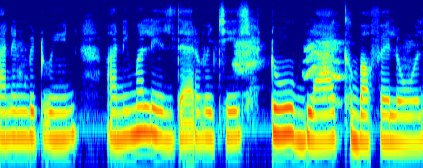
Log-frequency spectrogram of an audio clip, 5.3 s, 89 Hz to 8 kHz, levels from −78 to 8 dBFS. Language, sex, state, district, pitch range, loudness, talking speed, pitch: English, female, Punjab, Pathankot, 190-210 Hz, -17 LUFS, 125 wpm, 200 Hz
